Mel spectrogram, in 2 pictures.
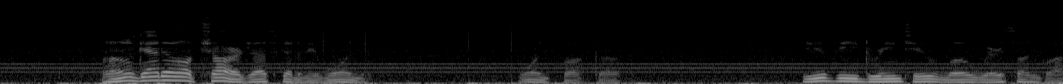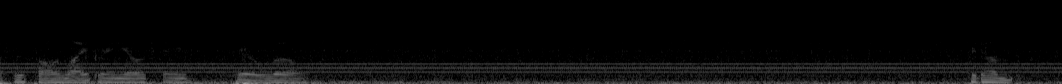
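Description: A young man talks calmly and close by, in short phrases with pauses.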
